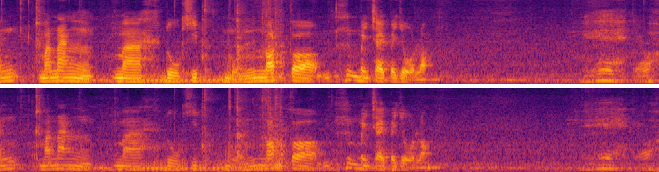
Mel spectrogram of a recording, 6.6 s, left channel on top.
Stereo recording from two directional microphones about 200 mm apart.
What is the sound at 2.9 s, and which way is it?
Speech, 20° left (ahead or behind).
